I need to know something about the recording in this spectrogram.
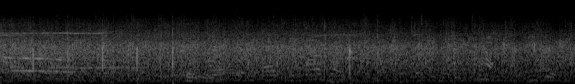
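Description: Young women shout and cheer with excitement.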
